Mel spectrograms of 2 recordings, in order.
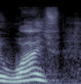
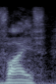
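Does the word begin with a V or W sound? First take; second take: W; V. First: The word begins with a W sound. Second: The word begins with a V sound. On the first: "if you say wife, ah, they're uh, taking it as something else" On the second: "they uh, pronounce it uh, wife"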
